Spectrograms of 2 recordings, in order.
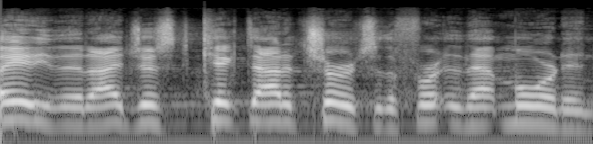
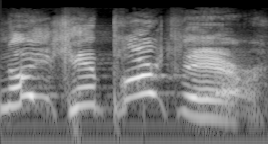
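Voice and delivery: high, loud, laughing retort; laughing blunt no; 13 semitones higher, 9 dB louder than usual. Retold or imitated. Attendant laughingly answers the lady's dare. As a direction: blurt it out with a laugh.

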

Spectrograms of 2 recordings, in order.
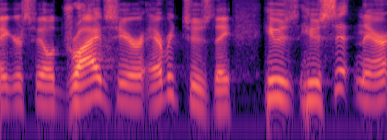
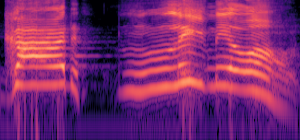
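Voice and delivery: loud, higher, slow mock defiance; retold cry at God; 9 semitones higher, 9 dB louder, much slower than usual. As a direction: shout it up at the sky. Retelling man shaking fist at God.

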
